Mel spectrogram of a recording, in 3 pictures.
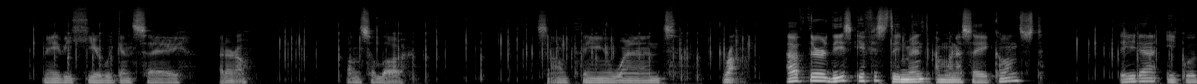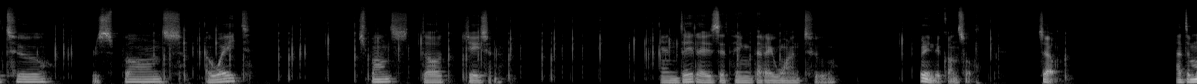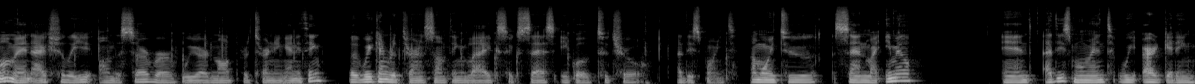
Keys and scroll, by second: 0.0-1.0 typing, 2.3-19.6 typing, 20.7 super+s, 21.6 super+j, 24.7 super+j, 25.5 Escape, 25.8-28.3 typing, 28.5 super+s, 30.3 super+j.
